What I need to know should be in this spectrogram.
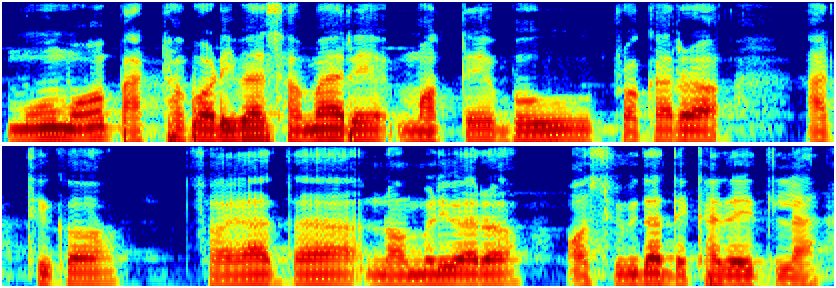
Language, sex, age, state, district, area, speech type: Odia, male, 18-30, Odisha, Jajpur, rural, spontaneous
